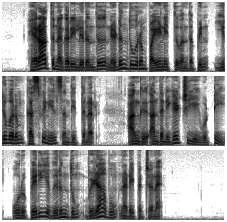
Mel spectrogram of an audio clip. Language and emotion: Tamil, neutral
